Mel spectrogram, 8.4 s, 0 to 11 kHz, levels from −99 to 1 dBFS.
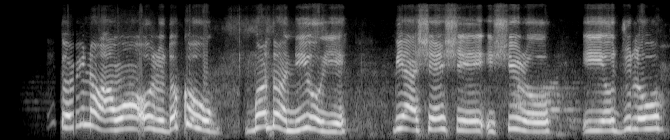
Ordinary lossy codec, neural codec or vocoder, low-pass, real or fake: none; none; 9.9 kHz; real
